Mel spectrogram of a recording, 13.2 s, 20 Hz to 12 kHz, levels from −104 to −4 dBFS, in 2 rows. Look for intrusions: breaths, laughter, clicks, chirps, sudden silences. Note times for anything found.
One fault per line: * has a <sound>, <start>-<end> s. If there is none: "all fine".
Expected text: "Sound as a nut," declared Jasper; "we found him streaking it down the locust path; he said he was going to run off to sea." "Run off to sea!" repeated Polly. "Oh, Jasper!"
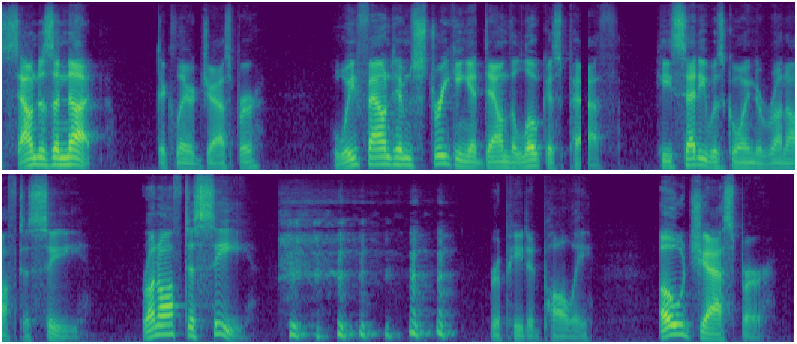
* has a dropout, 4.8-4.9 s
* has a laugh, 8.9-10.5 s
